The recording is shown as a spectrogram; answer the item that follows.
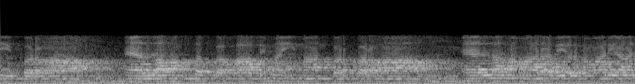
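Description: Melodic devotional chanting by a voice, drawn out in long held notes with gliding pitch; new phrases begin about a second in and again at about four and a half seconds.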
